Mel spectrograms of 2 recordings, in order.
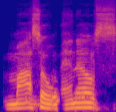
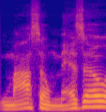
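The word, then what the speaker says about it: más o menos: Like, instead of saying maso menos, it was like maso mezzo.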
